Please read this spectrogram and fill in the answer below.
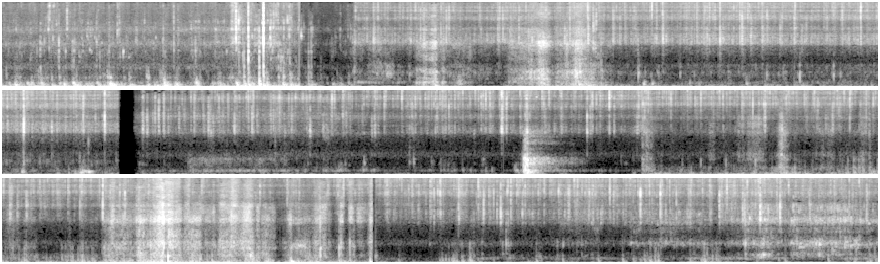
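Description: Sea water sloshing and splashing close to the microphone at the surface for about four seconds, then muffled underwater sound with a few short bubbling gurgles.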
